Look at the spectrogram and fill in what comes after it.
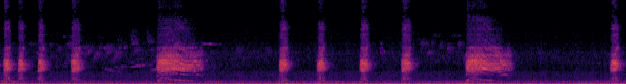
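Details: Morning visit from a squirrel in a workshop, chattering: quick sharp chips in short bursts, broken by two coarse buzzy rasps, each under a second long, against steady low background hum.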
